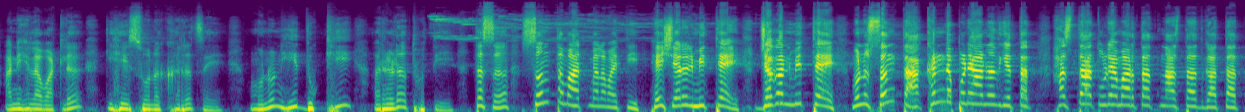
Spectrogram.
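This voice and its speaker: A man preaching a devotional sermon, telling parables in an animated way and asking the audience rhetorical questions. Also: extremely high pitch, moderate pace. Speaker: kathakar preacher.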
